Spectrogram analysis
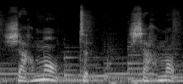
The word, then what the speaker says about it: charmant: at the end and you are going to pronounce this charmant with the masculine version and with the feminine you are going to pronounce it because there is an e at the end so charmant and again here it means cute charming for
